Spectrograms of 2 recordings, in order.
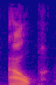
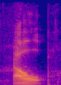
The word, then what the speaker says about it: Alp: So you have the Alp, pronounced Alp. Alp.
